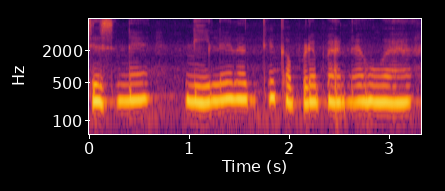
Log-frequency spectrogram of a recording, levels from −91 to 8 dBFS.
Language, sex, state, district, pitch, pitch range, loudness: Hindi, female, Jharkhand, Ranchi, 225 Hz, 220-240 Hz, -13 LUFS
